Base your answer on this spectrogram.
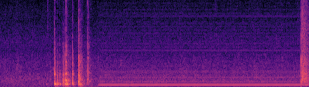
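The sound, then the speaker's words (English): Dialing a telephone number: a brief cluster of quick dialing sounds, then a long, steady tone that ends with a sharp click. “What Dick didn't know is I was dialing my Aunt Teresa's number.”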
